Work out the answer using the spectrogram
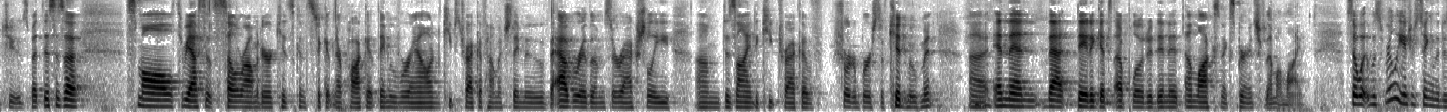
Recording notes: This program is part of The Atlantic Meets The Pacific 2013 conference presented by The Atlantic and UC San Diego.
